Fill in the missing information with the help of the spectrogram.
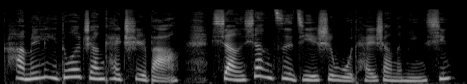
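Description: A woman narrating a children's story in an expressive, animated way. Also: a little high, moderate pace, no room sound, studio quality.

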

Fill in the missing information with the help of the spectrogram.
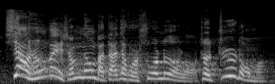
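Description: A man performing crosstalk comedy, teasing his partner in quick banter. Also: very high-pitched, huge pitch swings, a bit bright. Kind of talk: crosstalk comedy duo routine.

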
